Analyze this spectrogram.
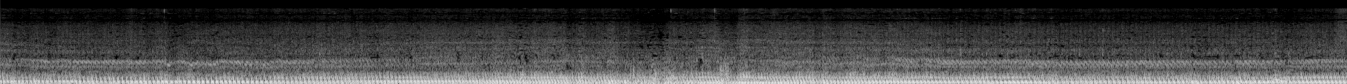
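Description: Motorcycle engine running steadily while the bike is ridden along a rough dirt trail, heard from the rider's seat.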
